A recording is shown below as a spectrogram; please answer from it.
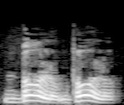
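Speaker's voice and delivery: bolo low and firm, ending in "oo"; word sounded out. Shown as a demonstration. Teacher beginning a transcription, bolo pronounced deliberately. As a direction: say bolo as "BOH-loo", twice, deliberately. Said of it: "Então, aqui".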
